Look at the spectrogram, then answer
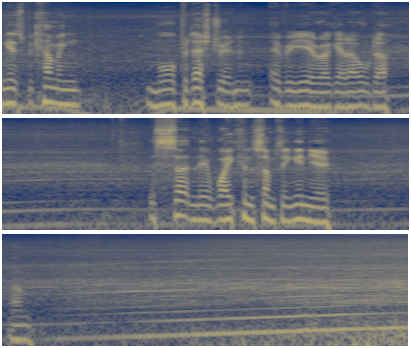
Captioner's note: engine roar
